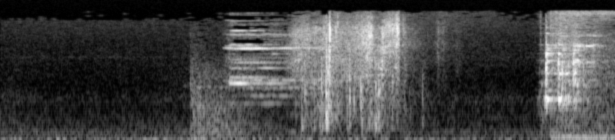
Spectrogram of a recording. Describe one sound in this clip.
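A heavy book creaks open.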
